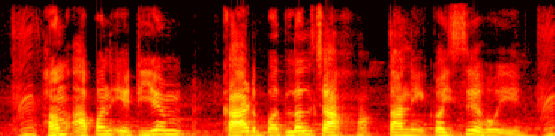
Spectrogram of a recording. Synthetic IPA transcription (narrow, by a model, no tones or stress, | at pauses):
həmapəneʈiem | kaɾɖbəd̪ləlt͡ʃaɦt̪anekəjseɦoe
